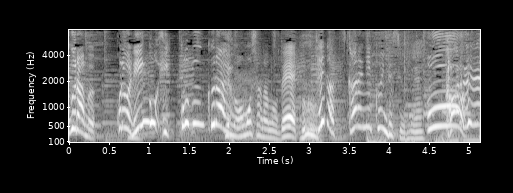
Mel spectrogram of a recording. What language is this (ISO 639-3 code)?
jpn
